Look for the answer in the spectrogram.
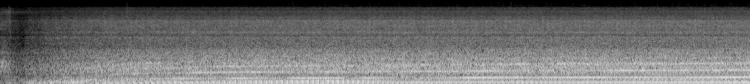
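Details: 1964 Ford Thunderbird V8 first start via remote starter, about 5.5 V at coil: settles into fast, lumpy idle with rising whistle; misfire suspected, possibly from vacuum leak at carburetor spacer gasket; oil pressure a little low.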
